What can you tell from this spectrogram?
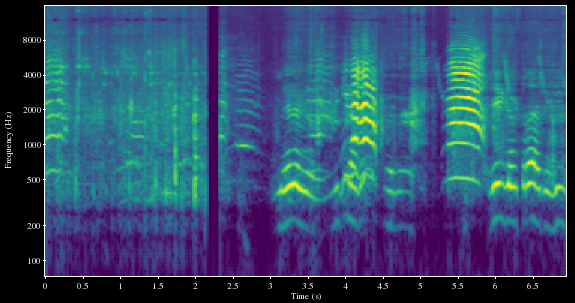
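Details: Goats, mother and young recognising by smell, give repeated trembling bleats that grow louder toward the end, including one long strong cry near five and a half seconds, with human speech in the background.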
